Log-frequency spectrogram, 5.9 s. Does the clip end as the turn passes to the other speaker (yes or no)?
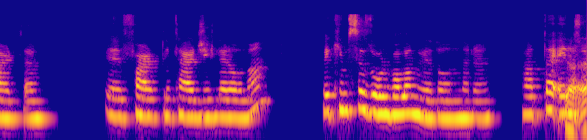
no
